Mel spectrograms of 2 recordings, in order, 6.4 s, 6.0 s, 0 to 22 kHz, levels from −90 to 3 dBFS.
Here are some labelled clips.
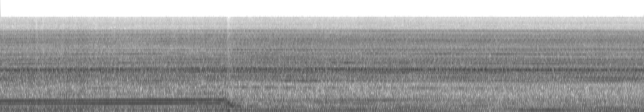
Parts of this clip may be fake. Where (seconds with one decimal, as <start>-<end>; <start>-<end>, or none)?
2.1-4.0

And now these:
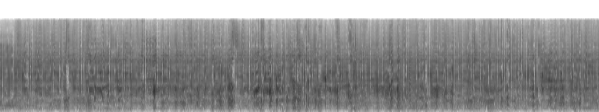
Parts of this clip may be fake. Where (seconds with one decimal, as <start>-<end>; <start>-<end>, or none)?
0.0-6.0

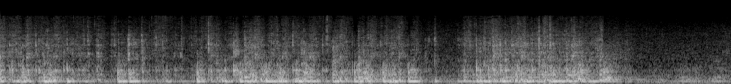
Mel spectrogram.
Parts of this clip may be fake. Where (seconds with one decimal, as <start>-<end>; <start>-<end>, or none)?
none

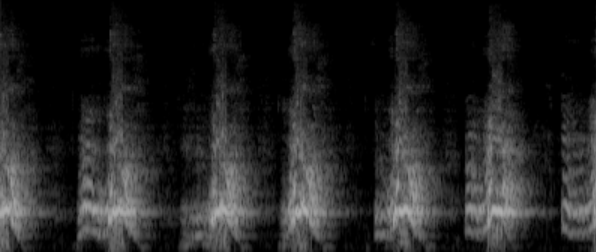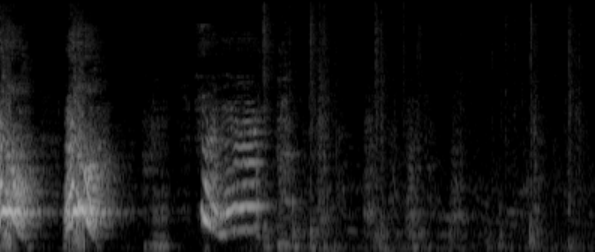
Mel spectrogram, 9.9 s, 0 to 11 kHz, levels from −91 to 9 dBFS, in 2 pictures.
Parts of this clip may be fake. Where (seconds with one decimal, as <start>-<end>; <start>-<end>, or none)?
0.0-0.4; 2.3-3.2; 6.2-9.9

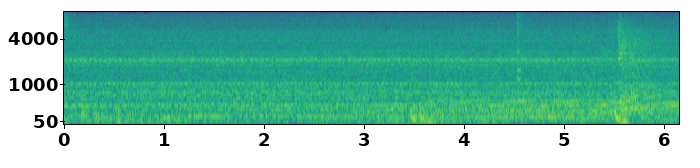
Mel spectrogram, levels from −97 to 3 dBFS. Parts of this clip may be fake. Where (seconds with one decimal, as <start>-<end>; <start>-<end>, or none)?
0.0-3.7; 4.2-4.8

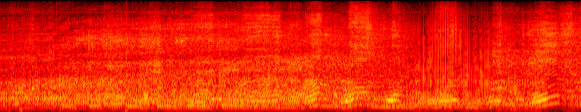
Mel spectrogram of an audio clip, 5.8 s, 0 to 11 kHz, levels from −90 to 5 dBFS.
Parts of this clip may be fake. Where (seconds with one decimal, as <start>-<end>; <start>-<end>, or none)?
4.2-4.9

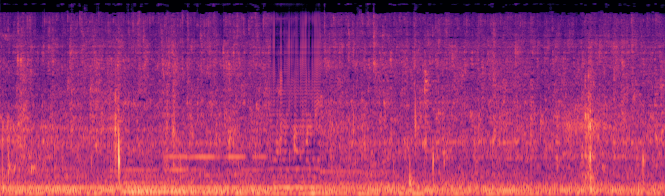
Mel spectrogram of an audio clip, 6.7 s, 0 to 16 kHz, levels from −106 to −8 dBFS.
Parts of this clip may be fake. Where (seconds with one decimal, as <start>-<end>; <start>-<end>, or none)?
2.7-3.2

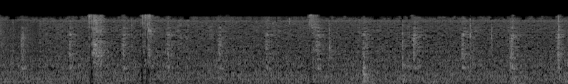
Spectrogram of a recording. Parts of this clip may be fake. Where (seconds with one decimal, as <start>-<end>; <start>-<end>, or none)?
1.0-1.5; 4.2-4.8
